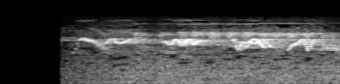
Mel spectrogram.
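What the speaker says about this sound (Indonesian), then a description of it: "Kacer atau magpie robin, disebut peneliti burung dengan kucica." An oriental magpie-robin (kacer) sings alone, close and clear, in a continuous warbling phrase of rising and falling whistles.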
